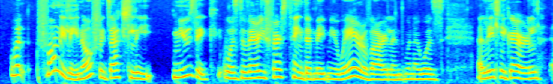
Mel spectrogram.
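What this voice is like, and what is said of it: Swiss accent in English. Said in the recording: “that's not originally a Galway accent at all ... It's a Swiss accent ... It is a Swiss accent”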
